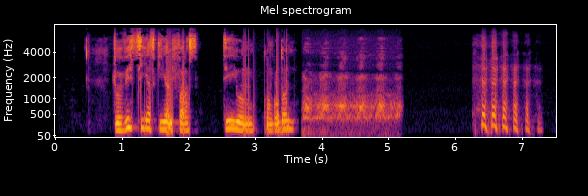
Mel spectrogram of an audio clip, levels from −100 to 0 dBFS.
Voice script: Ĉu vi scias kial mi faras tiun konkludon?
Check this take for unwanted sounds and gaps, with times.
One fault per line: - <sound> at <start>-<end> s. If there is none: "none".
- bark at 3.7-5.2 s
- laugh at 6.3-7.3 s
